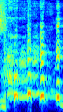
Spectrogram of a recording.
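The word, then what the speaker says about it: Gnorm: Norm. Yo, fuck. And Norm is spelled G-N-O-R-M.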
